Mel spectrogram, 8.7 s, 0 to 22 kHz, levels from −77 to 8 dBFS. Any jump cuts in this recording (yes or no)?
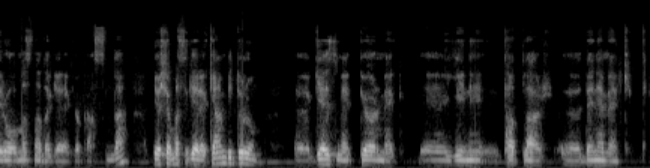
no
